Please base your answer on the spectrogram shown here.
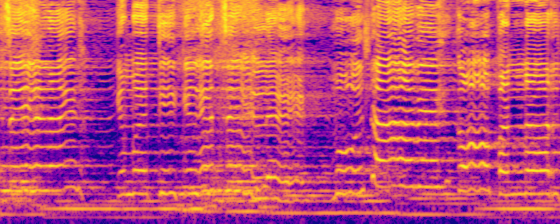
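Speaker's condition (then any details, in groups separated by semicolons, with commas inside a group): No condition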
